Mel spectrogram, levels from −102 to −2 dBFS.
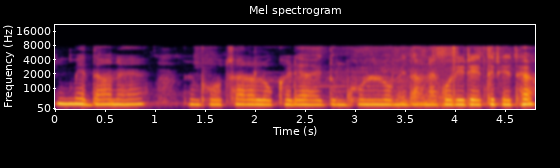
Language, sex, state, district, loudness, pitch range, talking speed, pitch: Marwari, female, Rajasthan, Nagaur, -19 LUFS, 220-235 Hz, 200 wpm, 225 Hz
